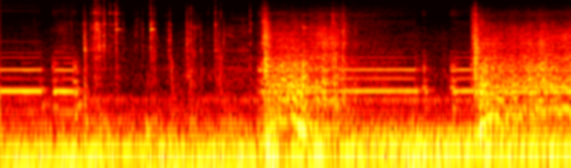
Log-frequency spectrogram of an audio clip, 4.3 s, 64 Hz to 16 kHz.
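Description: A 1972 Oldsmobile Cutlass's 350 V8 is started and given gas, with two loud surges of engine noise, about two seconds and three and a half seconds in, over a steady low rumble. The carburetted engine needs throttle to keep running after sitting for a while. An on-off warning buzzer sounds because the key is in the ignition.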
